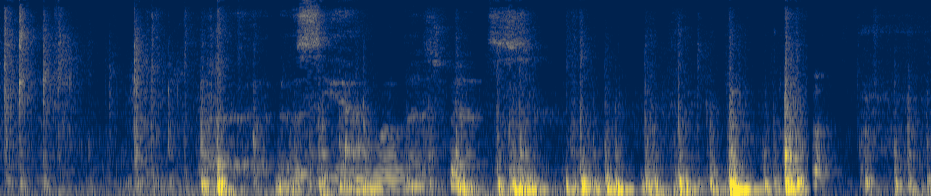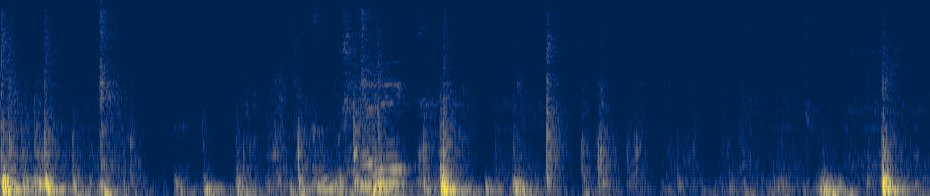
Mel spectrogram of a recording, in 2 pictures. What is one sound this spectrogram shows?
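Plastic pipes knock and clatter against a plastic tub.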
